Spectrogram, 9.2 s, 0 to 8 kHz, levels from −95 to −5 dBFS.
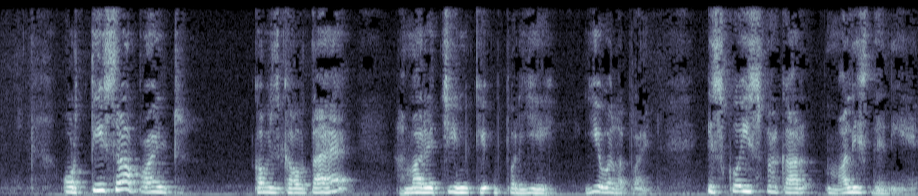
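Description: Nothing technical stands out here; the audio runs along without any dropouts, glitches or other problems to point to.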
